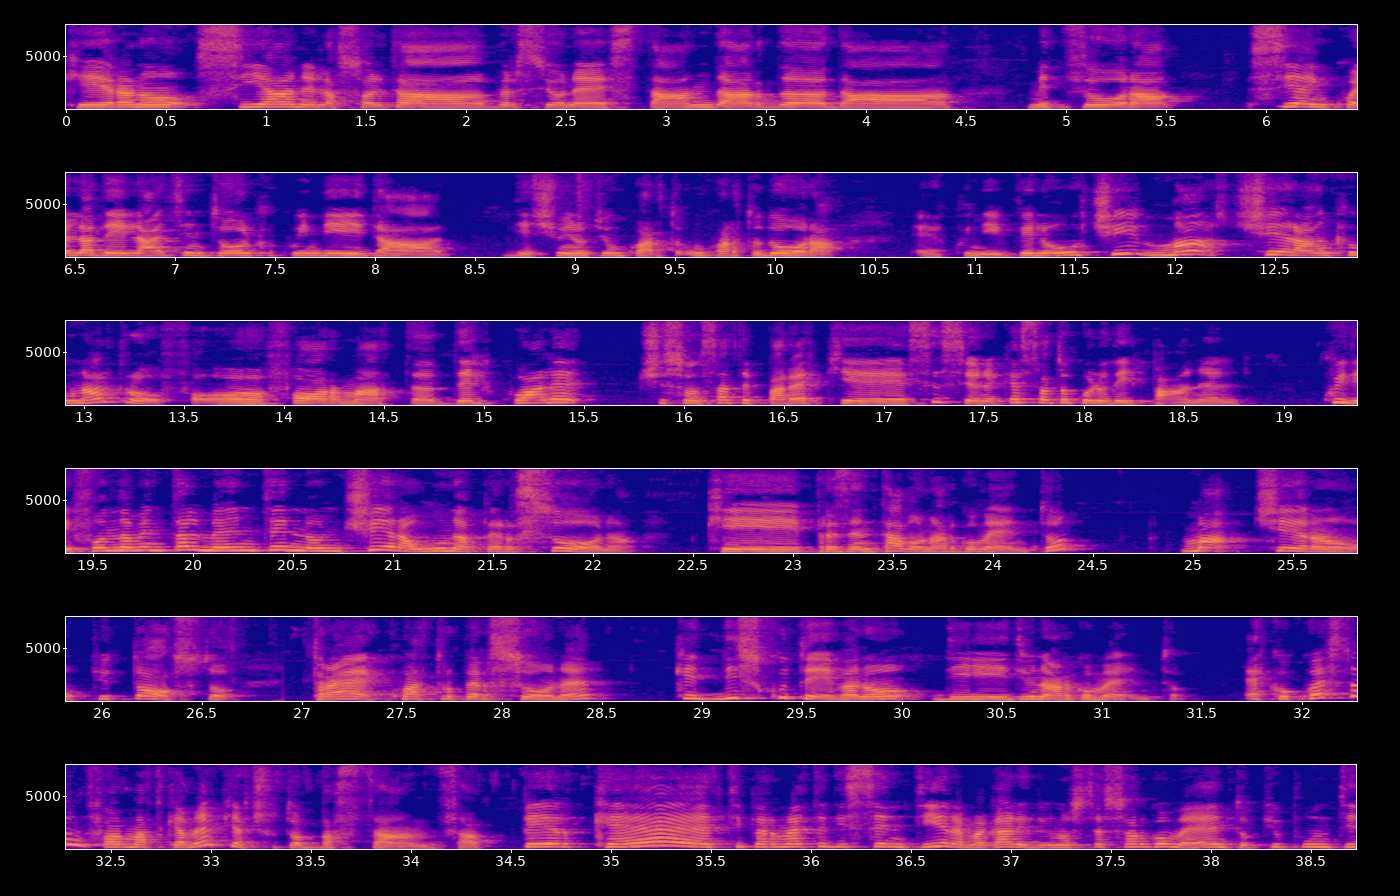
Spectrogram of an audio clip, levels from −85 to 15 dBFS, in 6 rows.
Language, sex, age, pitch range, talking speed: Italian, female, 30-49, 195-255 Hz, 145 wpm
